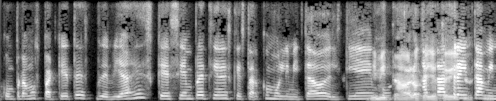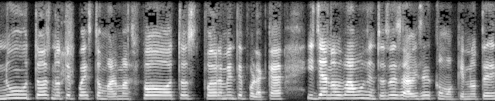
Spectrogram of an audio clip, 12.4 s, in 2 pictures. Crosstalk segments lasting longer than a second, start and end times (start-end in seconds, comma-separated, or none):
4.5-6.2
